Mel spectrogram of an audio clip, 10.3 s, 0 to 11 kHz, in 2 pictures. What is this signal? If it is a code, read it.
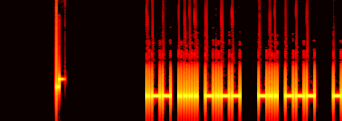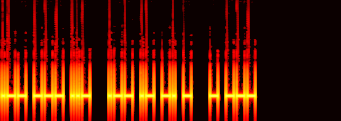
Morse code, heard as a keyed tone, about 30 wpm, 700 Hz. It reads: WHY DO YOU WANT TO
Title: Sets of 5 Words Encore2 30wpm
